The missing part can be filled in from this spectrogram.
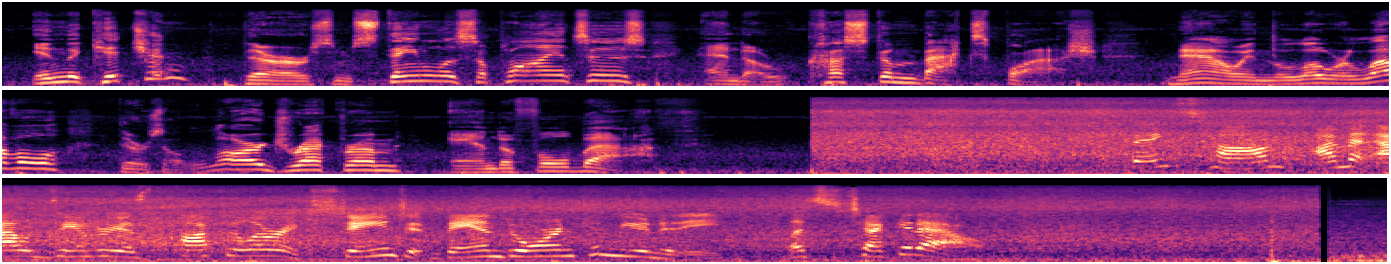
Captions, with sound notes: In the kitchen, there are some stainless appliances and a custom back splash. Now in the lower level, there's a large rec room and a full bath. (water fountain spraying) - Thanks, Tom. I'm an Alexandria's popular Exchange at Van Dorn community. Let's check it out.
